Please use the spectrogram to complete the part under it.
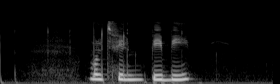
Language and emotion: Russian, neutral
